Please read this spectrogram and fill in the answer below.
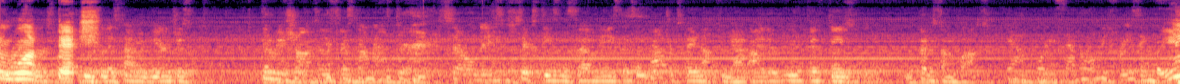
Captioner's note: TV continues playing in background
